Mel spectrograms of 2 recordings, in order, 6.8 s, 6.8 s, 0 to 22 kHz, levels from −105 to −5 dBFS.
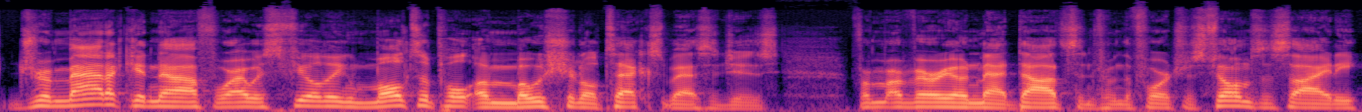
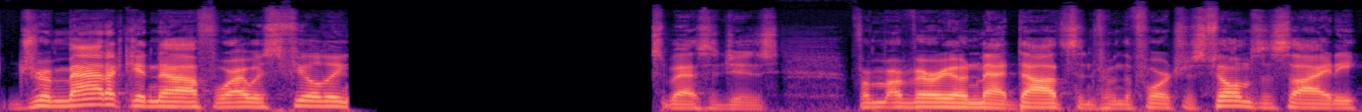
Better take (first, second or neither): first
